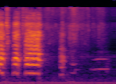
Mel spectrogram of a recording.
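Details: Domestic hens and roosters in their coop, playing and eating: a few short, rough clucks in quick succession, followed by a softer, thin tonal note, over a steady low hum.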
